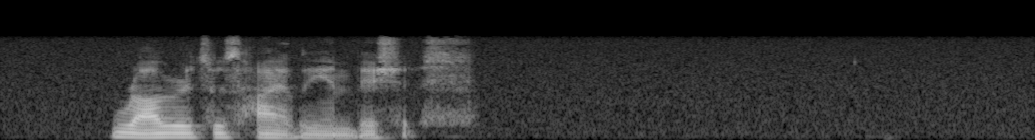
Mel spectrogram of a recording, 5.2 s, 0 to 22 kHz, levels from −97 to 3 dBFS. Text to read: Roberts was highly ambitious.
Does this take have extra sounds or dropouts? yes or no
no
